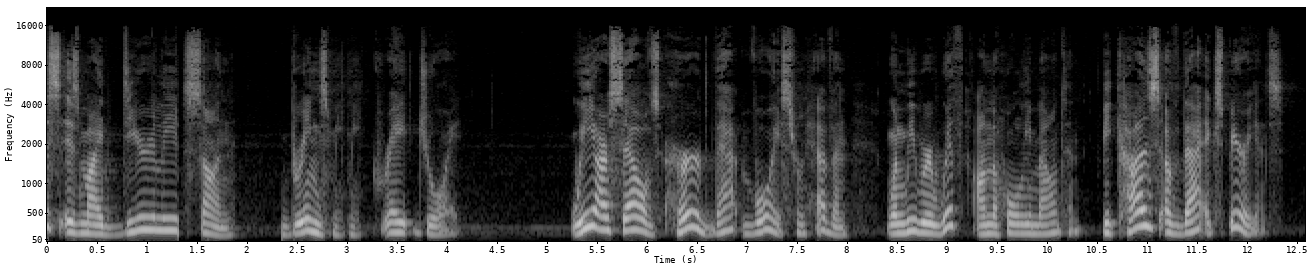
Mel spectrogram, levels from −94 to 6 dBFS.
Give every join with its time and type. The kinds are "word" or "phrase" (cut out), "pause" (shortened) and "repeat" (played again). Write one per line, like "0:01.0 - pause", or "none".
0:01.3 - word
0:02.3 - word
0:03.0 - repeat
0:09.1 - word
0:10.4 - pause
